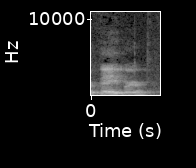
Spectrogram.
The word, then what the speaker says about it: Weber: And of course, one of my favorites is the Weber-Fechner law, or Weber, if you're familiar with that pronunciation.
